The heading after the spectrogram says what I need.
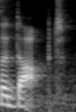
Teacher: it can be a little bit hard to hear this P before the T but if you think about what your mouth is doing your lips come together for adopt before you do the sound and of course if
